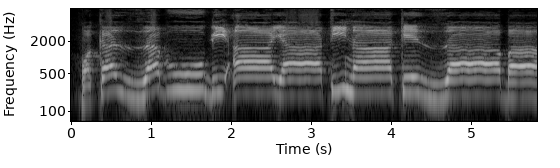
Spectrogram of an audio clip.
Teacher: زال کو نرم پڑھیں گے، با کو لمبا کریں گے، واو مدہ ہے، حمزہ کو لمبا کریں گے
